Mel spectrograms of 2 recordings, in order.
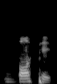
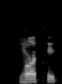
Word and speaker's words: Botic: That always, a lot of people do get confused because they always say Botic or Botic. – Yep. – But there's a bit of an accent with the itch at the end.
